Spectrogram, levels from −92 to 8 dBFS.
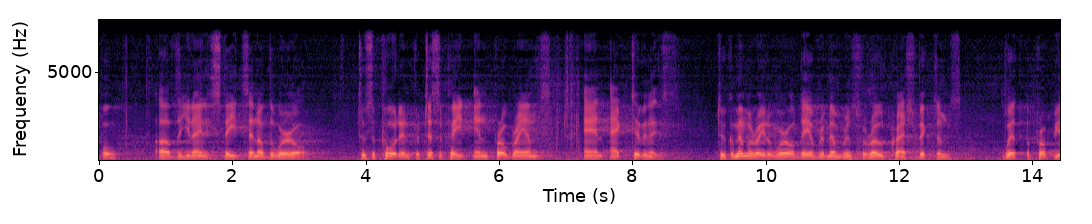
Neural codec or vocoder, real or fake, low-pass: autoencoder, 48 kHz, 128 numbers a frame, DAC-VAE, trained on Japanese speech; fake; 7.2 kHz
